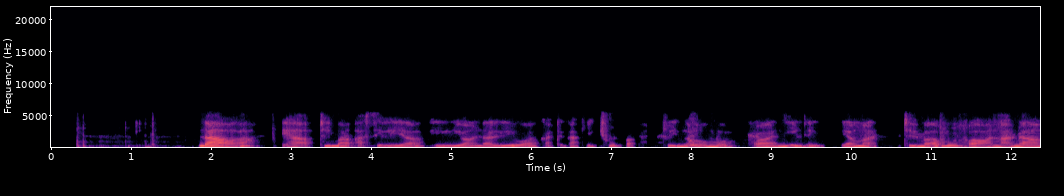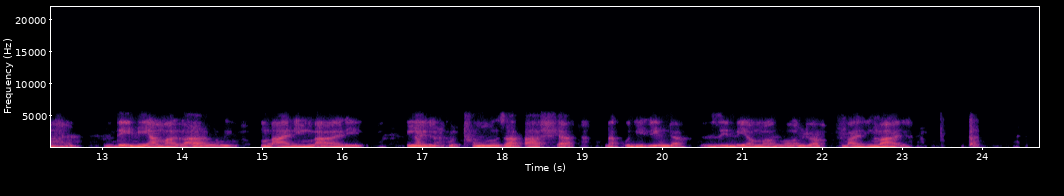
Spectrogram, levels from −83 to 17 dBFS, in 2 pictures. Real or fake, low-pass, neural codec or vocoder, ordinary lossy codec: fake; 5.4 kHz; codec, 16 kHz, 2 kbps, FunCodec, trained on LibriTTS, 25 frames a second; Opus, 16 kbps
